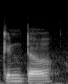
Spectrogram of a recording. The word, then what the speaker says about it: Tkinter: it's all actually spelled Kinta because the T is silent import stops and you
